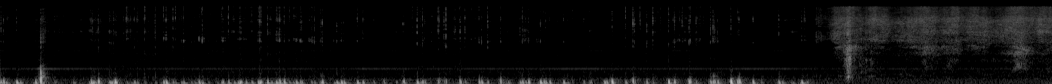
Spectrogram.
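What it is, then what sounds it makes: Cardboard tube being scratched. A hollow, empty brown cardboard tube about 25 cm long, like a paper towel roll core, is held in both hands in front of a foam-covered microphone and scratched and rubbed quickly with the fingertips and nails. For about eight seconds it gives a fast run of short, dull, low, hollow thumps and scratches. Then it changes to a softer, bright, hissing rub that swells and fades, while a faint steady tone hums underneath throughout.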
